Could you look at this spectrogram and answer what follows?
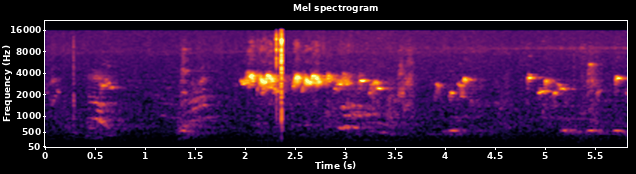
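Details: Decoy red-whiskered bulbul singing during a fight-trapping session on 26 September 2017. Loud bright whistled notes bunch together midway, then sparser chirpy phrases follow. Faint talking and a sharp click are also heard.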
